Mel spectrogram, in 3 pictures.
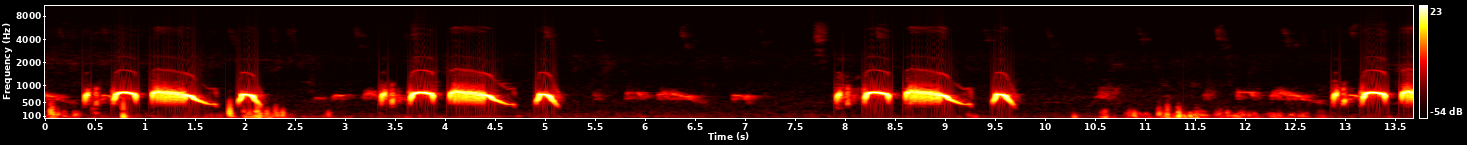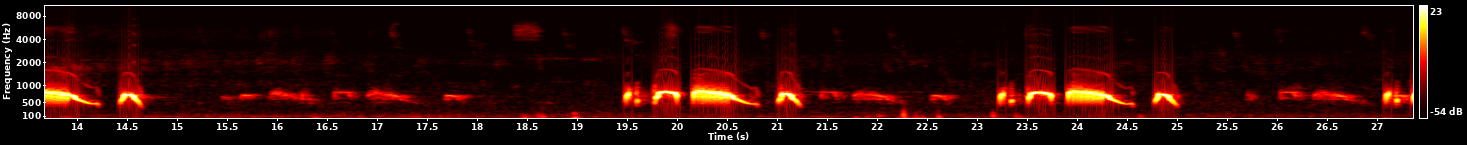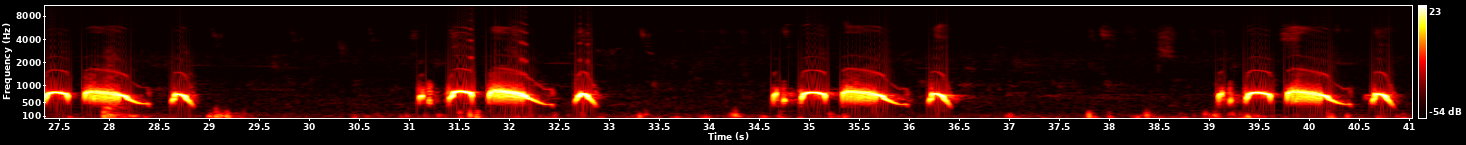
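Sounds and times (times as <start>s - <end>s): dove cooing: 0.0s - 9.8s, 11.5s - 18.0s, 19.5s - 25.1s, 25.7s - 29.2s, 31.1s - 33.0s, 34.6s - 36.7s, 39.0s - 41.0s.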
